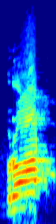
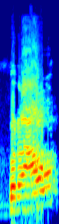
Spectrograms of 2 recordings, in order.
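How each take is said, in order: First: The vowel sounds like 'aw' in 'caught'. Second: The vowel sounds like 'ow' in 'out'. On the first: The speaker calls it right. "ब्रॉट पढ़ना" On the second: The speaker calls it wrong. "ब्राउट नहीं पढ़ना"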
